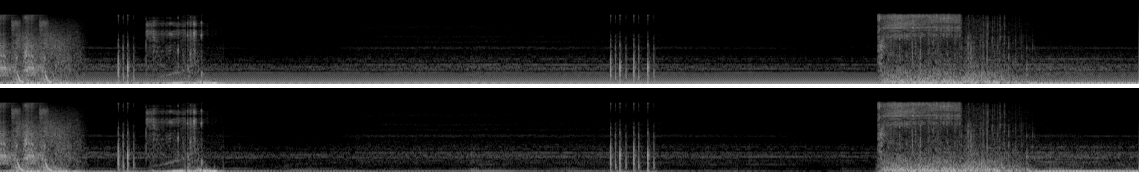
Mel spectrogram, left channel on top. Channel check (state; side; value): noise; left; hum, 3 dB below the sound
